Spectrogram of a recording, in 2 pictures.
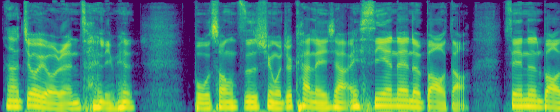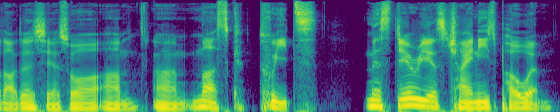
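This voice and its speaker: A podcast host talks through the news in a chatty, explaining way, with plenty of fillers. His voice sits a little low and comes across smooth and clear. The sound is dry and close to the mic, with no room echo. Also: fairly quick, dark tone. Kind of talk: casual news and English-learning podcast talk.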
